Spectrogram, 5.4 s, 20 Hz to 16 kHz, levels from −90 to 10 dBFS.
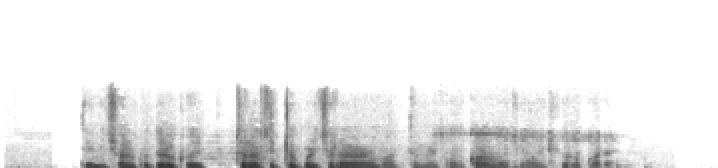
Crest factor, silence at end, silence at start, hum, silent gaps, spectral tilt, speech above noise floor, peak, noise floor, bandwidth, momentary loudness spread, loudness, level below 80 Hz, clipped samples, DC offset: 20 dB; 0.8 s; 0.6 s; none; none; -6.5 dB/octave; 53 dB; -4 dBFS; -76 dBFS; 8 kHz; 14 LU; -23 LUFS; -64 dBFS; under 0.1%; under 0.1%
